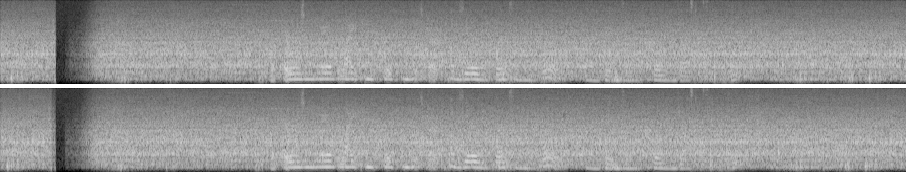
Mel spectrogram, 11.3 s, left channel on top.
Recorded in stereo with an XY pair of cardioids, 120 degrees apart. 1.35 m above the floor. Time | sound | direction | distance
3.4 | a woman speaking | 5° left | 0.9 m
5.6 | a woman speaking | 5° right | 1.3 m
